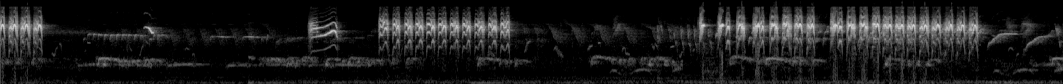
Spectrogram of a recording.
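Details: Javan cuckoo-shrike, a male in full song calling rival males: rapid bursts of harsh, high rattling notes repeated about three per second, alternating with lower warbled phrases and brief rising whistles.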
